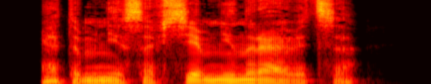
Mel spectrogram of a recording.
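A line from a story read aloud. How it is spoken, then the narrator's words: Whisper. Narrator (Russian): прошептала Элинор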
